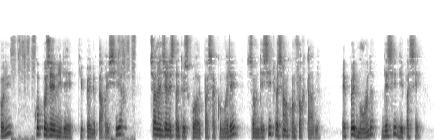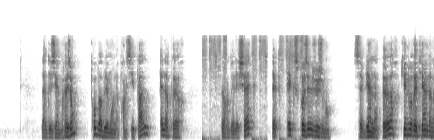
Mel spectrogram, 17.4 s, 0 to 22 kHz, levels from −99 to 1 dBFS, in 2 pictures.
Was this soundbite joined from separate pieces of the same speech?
yes; 1 cut; at 14.0 s

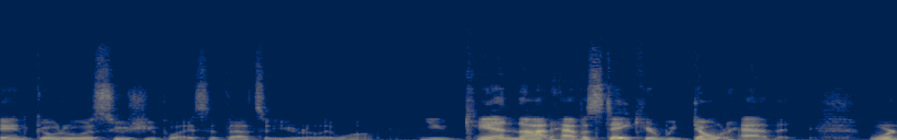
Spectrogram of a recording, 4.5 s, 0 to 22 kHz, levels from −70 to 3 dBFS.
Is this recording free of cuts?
no; 1 cut; at 2.1 s

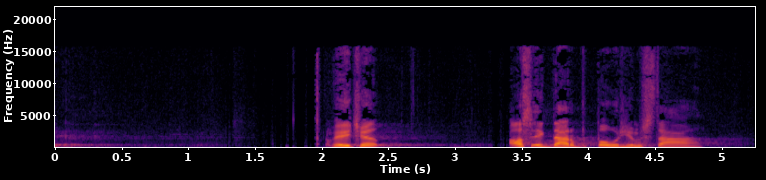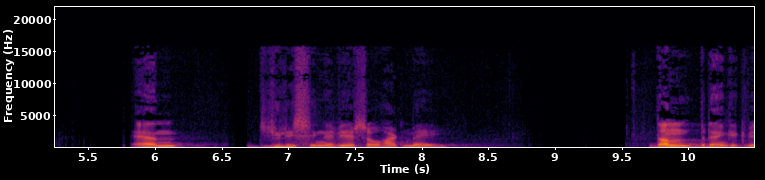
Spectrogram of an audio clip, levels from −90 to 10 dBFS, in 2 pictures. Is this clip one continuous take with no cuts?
yes; 0 cuts

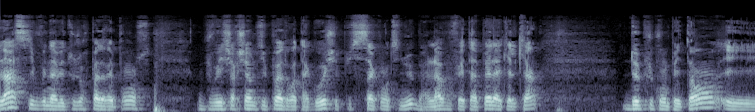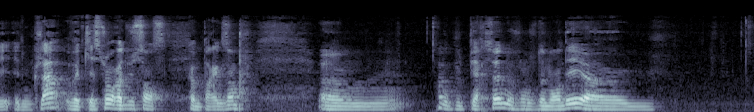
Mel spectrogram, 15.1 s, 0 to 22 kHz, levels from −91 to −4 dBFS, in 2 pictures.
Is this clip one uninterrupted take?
no; 2 cuts; at 9.4 s, 11.9 s

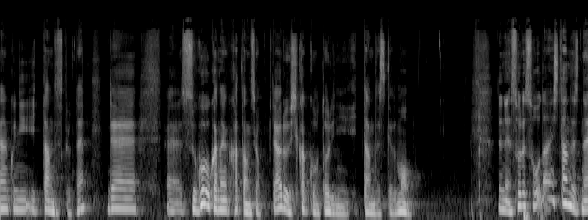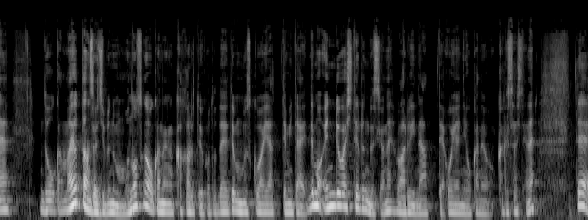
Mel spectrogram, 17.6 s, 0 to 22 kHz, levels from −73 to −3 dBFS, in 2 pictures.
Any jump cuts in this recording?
no; 0 cuts

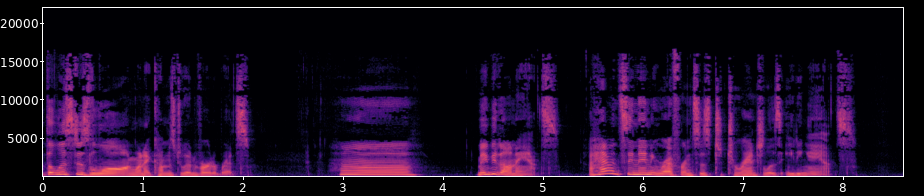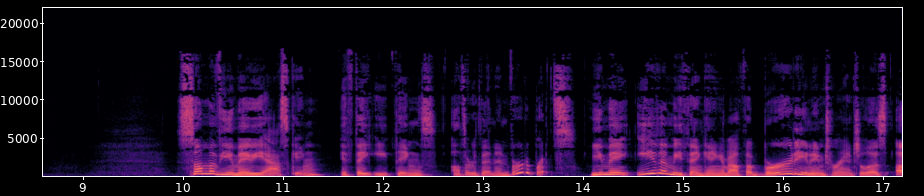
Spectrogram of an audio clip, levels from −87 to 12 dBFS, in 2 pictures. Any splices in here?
yes; 2 cuts; at 2.7 s, 14.0 s

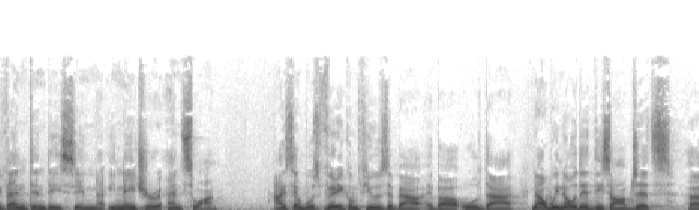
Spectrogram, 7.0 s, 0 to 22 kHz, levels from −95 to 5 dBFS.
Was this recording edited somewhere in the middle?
yes; 2 cuts; at 2.7 s, 5.3 s

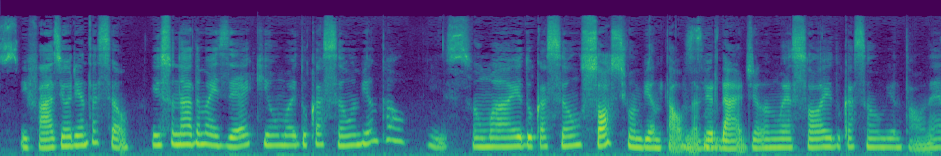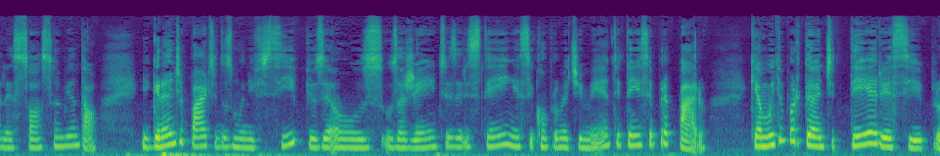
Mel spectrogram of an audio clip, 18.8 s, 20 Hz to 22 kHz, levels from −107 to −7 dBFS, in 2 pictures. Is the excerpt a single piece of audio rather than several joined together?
no; 1 cut; at 1.4 s

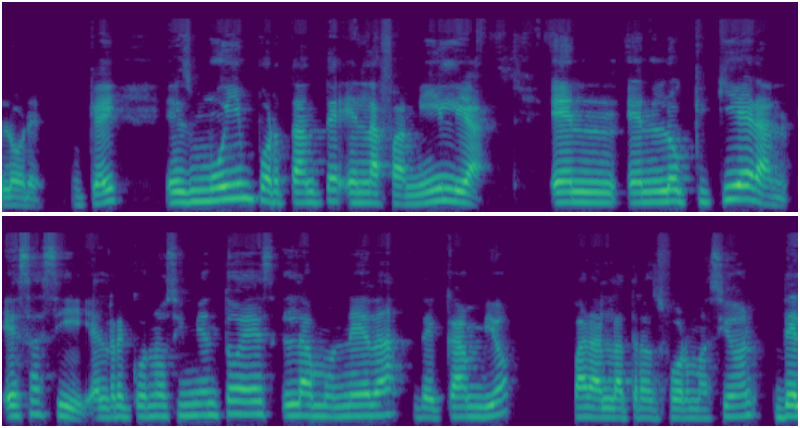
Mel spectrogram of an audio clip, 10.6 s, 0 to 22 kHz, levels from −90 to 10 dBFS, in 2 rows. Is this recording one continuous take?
yes; 0 cuts

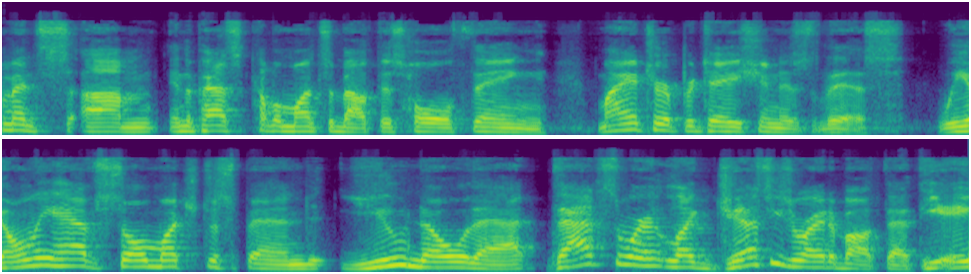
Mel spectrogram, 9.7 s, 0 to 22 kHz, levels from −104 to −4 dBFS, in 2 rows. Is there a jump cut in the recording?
yes; 2 cuts; at 4.6 s, 7.6 s

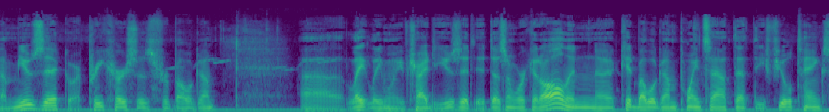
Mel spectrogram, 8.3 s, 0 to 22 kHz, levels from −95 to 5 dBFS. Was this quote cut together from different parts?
yes; 1 cut; at 4.7 s

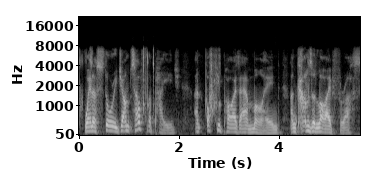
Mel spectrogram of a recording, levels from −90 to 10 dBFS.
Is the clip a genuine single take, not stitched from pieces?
yes; 0 cuts

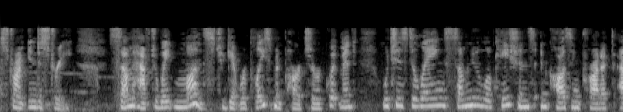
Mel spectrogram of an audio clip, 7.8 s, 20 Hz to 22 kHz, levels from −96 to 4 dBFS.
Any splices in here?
yes; 1 cut; at 1.2 s

